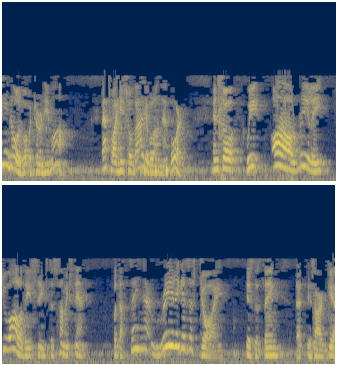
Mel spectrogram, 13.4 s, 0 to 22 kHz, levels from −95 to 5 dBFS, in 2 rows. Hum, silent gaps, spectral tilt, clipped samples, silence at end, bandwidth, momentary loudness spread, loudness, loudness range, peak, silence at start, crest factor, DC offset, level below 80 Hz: none; none; -9 dB/octave; under 0.1%; 0 s; 5.4 kHz; 14 LU; -14 LUFS; 5 LU; 0 dBFS; 0 s; 14 dB; 0.2%; -38 dBFS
